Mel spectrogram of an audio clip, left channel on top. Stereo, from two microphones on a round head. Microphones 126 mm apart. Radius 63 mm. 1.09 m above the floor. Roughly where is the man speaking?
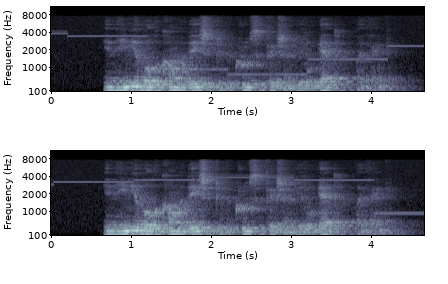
Centre.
